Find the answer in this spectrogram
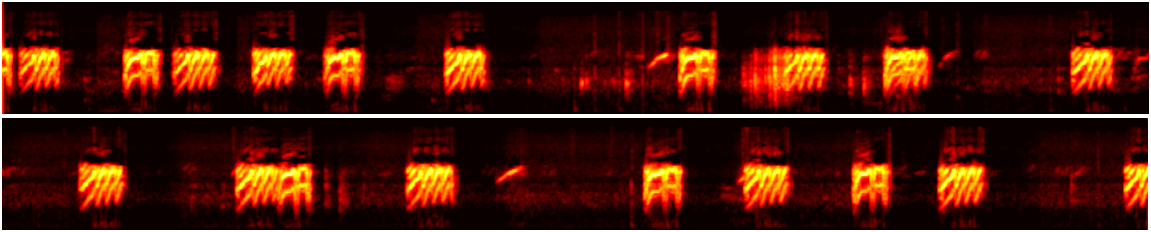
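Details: Swallow calls recorded for use as a decoy lure: harsh, buzzy chirps, each with a rasping, slightly rising stroke, come in rapid bursts of two or three with short silent gaps, continuing steadily with no other sounds.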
